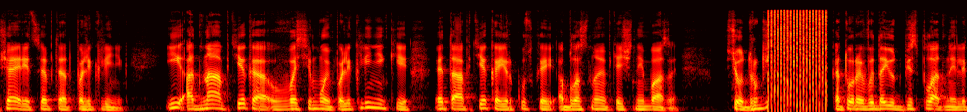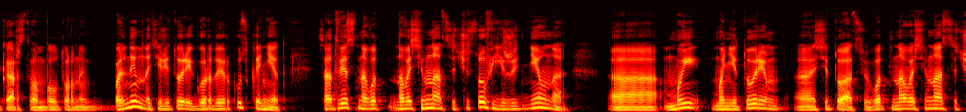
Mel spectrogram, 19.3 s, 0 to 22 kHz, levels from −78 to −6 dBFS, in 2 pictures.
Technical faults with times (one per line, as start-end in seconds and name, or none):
7.68-8.31 compressed stream played as audio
